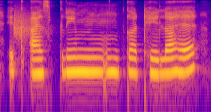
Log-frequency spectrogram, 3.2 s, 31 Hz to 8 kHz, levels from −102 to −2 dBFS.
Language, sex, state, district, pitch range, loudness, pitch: Hindi, female, Jharkhand, Palamu, 215-230 Hz, -18 LUFS, 225 Hz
